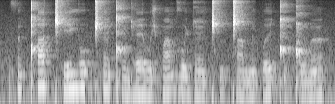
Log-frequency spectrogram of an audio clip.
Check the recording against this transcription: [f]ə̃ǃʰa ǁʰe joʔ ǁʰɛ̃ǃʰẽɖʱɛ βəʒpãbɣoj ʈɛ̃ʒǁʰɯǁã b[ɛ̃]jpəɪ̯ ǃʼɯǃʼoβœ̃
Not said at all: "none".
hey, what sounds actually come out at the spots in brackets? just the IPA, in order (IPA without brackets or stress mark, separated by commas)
θ, ə̃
